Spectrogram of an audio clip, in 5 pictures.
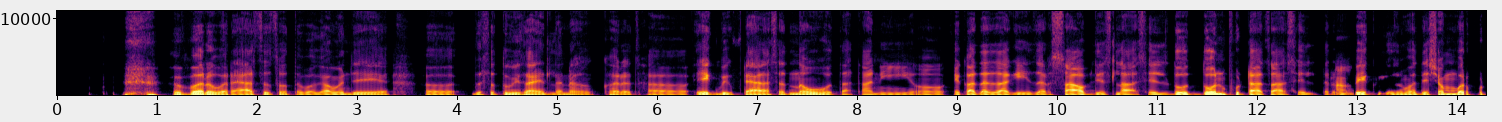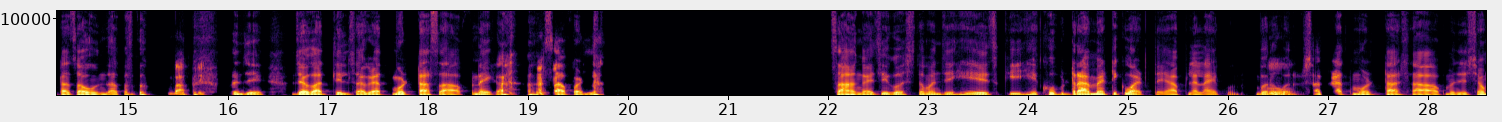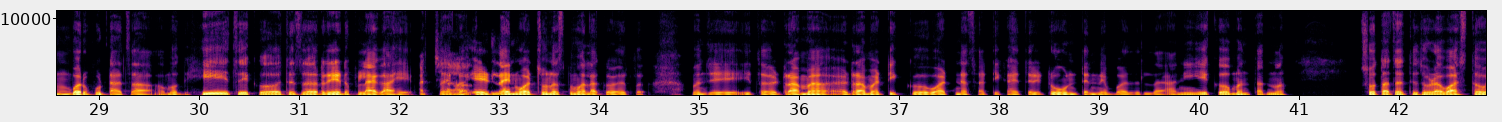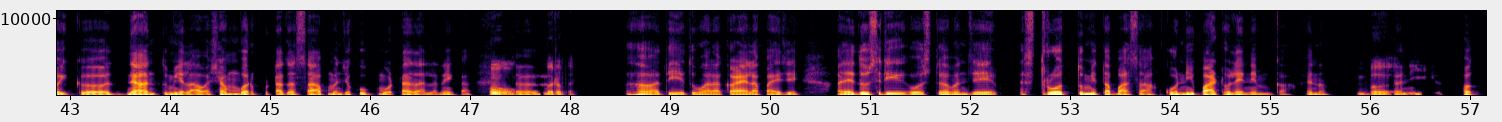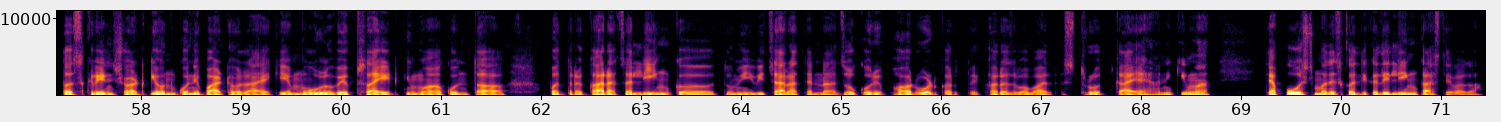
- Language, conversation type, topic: Marathi, podcast, फेक न्यूज आणि दिशाभूल करणारी माहिती तुम्ही कशी ओळखता?
- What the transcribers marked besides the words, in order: chuckle; in English: "फेक न्यूजमध्ये"; chuckle; chuckle; tapping; laughing while speaking: "सापडला"; in English: "फॉरवर्ड"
